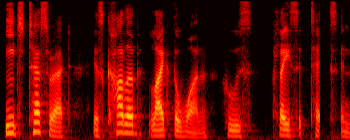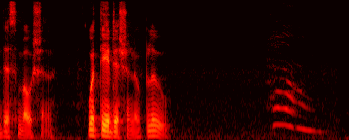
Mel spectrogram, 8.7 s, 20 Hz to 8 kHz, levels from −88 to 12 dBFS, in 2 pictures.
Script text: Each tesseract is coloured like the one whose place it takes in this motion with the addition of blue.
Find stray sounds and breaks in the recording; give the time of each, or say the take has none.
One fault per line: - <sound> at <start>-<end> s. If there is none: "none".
- dropout at 4.0-4.1 s
- sigh at 7.7-8.5 s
